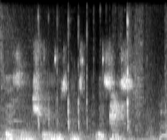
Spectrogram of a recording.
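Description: Clashing fight sound effects ring out from a game.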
